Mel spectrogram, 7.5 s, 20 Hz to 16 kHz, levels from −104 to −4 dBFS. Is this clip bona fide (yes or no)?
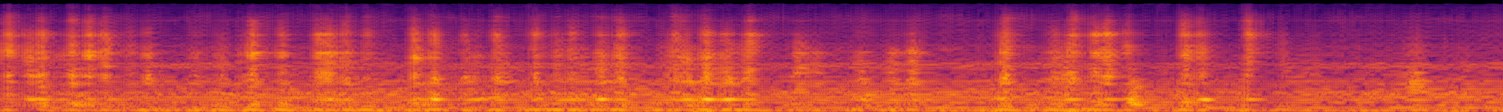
no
